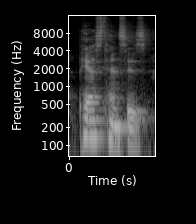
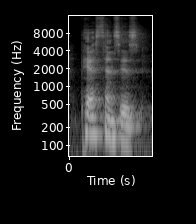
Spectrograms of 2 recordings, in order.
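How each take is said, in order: Both takes have the same delivery.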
